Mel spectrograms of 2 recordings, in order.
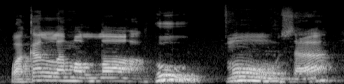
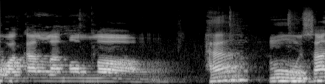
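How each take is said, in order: First: The word Allah ends with a 'hu' sound. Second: The word Allah ends with a 'ha' sound. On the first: Allah is the one who spoke. The speaker calls it right. "menunjukkan bahwasanya yang bicara itu Allah" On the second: Moses is the one who spoke to Allah. The speaker calls it wrong. "Jahmiyah membacanya"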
